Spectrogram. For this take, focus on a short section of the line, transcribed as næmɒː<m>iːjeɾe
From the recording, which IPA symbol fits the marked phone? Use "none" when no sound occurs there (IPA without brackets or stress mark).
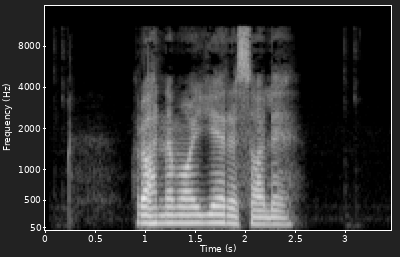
none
